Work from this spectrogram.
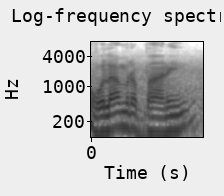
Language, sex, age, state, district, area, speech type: Urdu, male, 18-30, Delhi, South Delhi, urban, spontaneous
